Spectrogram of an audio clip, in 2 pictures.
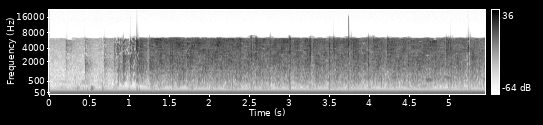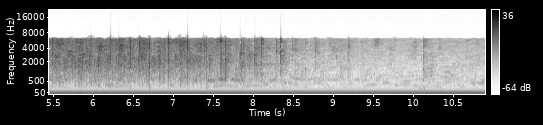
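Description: Audience applauding: the clapping starts about a second in, is loudest early on, and slowly dies away before the end.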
